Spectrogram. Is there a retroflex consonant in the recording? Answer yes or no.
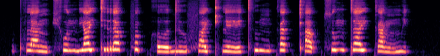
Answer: no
